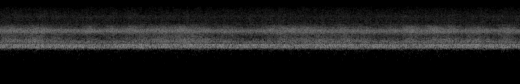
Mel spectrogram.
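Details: Chirping crickets at night, heard as a continuous bright, high shimmering drone of many overlapping callers, steady from start to end with no other noises.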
